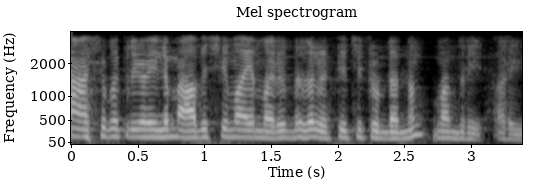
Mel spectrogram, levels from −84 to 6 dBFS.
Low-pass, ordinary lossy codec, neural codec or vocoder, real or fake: 3.6 kHz; none; codec, 24 kHz, 1 kbps, SNAC; fake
